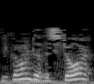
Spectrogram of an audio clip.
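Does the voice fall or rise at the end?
rises. The voice rises at the end. It is a question.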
